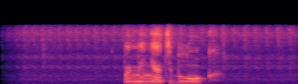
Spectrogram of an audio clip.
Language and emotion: Russian, neutral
